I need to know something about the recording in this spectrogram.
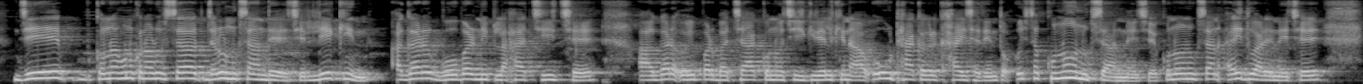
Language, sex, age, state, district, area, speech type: Maithili, male, 18-30, Bihar, Darbhanga, rural, spontaneous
